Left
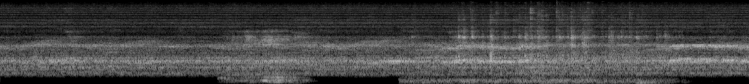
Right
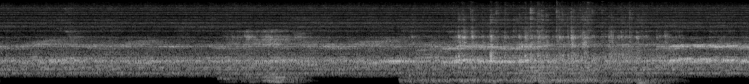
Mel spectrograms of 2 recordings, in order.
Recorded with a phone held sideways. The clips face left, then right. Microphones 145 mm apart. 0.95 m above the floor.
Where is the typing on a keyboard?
5° left (ahead or behind), 1.6 m.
